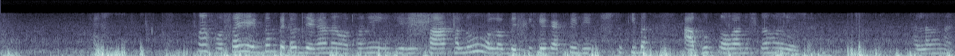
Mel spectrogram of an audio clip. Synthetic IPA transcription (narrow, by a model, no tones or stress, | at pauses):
a | maɦɔsajiɛk̚dɔmpɛtɔtzɛɡanaɔtʰɔniɦeɹisakʰaluɔlɔp̚besikɛkakʰidi̥stukibaabʱuk̚nɔɡanusnaɦɔjɦosa | bʱalaana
